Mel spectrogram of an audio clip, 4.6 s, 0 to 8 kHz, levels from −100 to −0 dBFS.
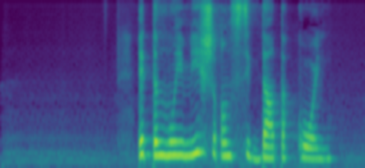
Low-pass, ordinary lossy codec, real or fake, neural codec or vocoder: none; none; fake; codec, 16 kHz, 0.5 kbps, FunCodec, trained on LibriTTS, 25 frames a second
